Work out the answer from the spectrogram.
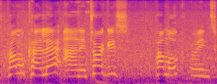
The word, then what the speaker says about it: Pamukkale: here to make sure that all areas of Pamukkale gets enough water, because if it gets too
